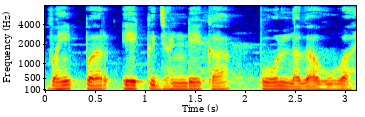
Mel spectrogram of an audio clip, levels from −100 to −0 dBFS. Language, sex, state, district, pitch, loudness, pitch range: Hindi, male, Maharashtra, Gondia, 120 Hz, -16 LUFS, 105-125 Hz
